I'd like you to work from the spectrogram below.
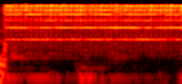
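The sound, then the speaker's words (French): A telephone rings with a steady, bright electronic trill, sustained, with no voices present. “La sonnerie du téléphone l'interrompt.”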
